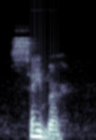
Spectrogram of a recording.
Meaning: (noun) 1. US standard spelling of sabre 2. Clipping of lightsaber
- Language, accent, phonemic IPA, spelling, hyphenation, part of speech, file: English, Southern England, /ˈseɪ.bə/, saber, sa‧ber, noun / verb, LL-Q1860 (eng)-saber.wav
